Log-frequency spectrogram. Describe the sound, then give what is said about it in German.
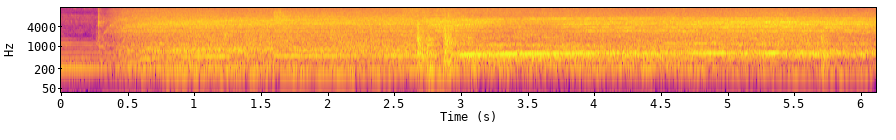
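A vacuum cleaner sucks up organic rice cake crumbs from the floor, a loud, steady roaring drone with a thin whining tone that runs without a break and a brief knock partway through. “Serge ist plötzlich aufgesprungen und, ups, saugt sehr gründlich mit dem Staubsauger die Krümel einer Bio-Reiswaffel direkt vor unseren Füßen auf.”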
